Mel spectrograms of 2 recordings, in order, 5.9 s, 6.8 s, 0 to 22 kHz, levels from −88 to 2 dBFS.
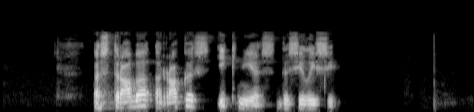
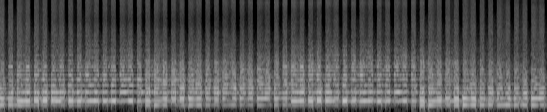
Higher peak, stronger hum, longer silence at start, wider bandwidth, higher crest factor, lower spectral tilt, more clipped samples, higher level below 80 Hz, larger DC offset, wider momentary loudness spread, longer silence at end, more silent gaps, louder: first, -2 dBFS vs -14 dBFS; neither; first, 1.2 s vs 0 s; second, 7.8 kHz vs over 20 kHz; about the same, 20 dB vs 16 dB; about the same, -5 dB/octave vs -4 dB/octave; neither; first, -62 dBFS vs -70 dBFS; neither; first, 9 LU vs 3 LU; first, 1.75 s vs 0 s; neither; first, -19 LUFS vs -30 LUFS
